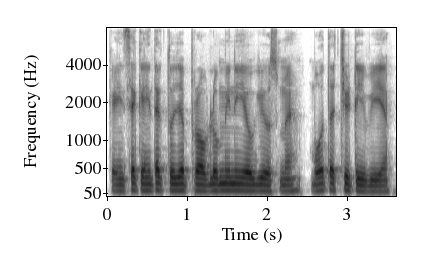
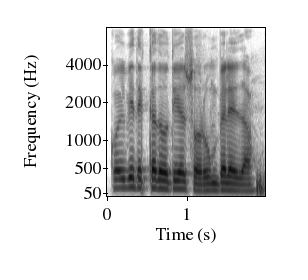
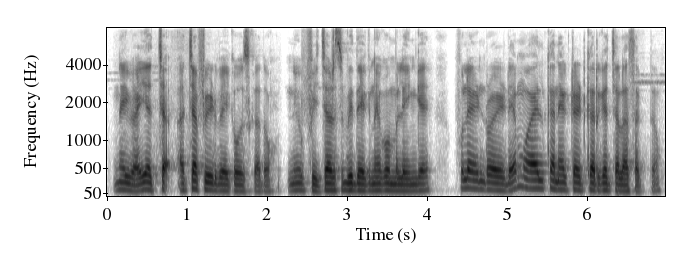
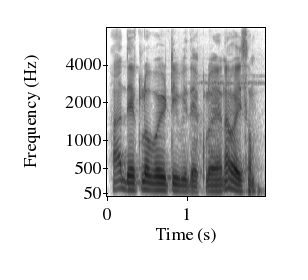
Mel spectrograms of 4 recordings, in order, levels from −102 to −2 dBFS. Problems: background sounds at intervals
